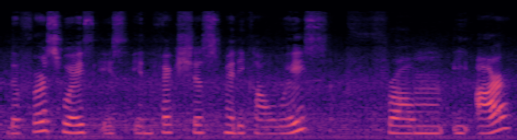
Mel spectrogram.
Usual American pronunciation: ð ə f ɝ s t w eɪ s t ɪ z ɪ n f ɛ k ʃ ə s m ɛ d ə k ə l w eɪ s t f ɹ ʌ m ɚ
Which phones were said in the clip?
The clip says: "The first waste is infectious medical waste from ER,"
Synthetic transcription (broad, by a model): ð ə f ɝ s t w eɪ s ɪ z ɪ n f ɛ k ʃ ə s m ɛ d ə k ə l w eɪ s f ɹ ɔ m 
